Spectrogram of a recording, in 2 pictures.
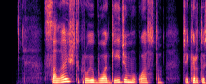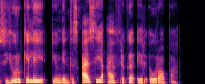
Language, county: Lithuanian, Klaipėda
